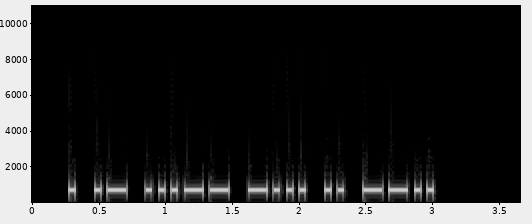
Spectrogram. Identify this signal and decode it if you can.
Morse code, heard as a keyed tone, about 25 wpm, 700 Hz. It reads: EA3BIZ
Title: DXCC-100 Call Signs - 6 Characters - 25wpm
